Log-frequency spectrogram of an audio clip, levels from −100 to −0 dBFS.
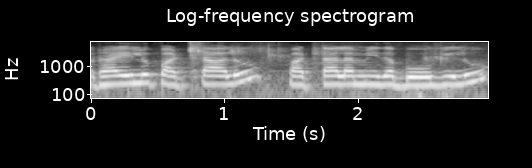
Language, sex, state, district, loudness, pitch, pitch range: Telugu, female, Telangana, Karimnagar, -12 LUFS, 235 Hz, 230-255 Hz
